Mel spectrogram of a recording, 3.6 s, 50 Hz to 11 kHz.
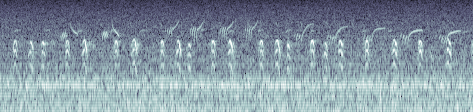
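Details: Common snipe recorded on a mountain peat bog in the Krkonoše at 1420 m, repeating sharp double ticking notes at a quick, even pace. Higher upslurred whistles from another bird run alongside, with a steady hum behind.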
